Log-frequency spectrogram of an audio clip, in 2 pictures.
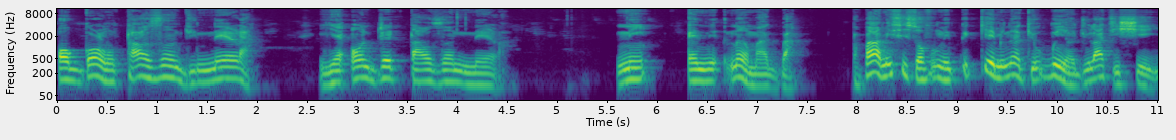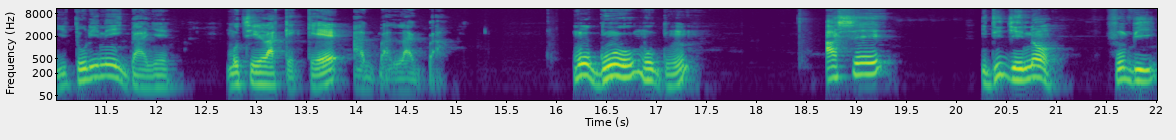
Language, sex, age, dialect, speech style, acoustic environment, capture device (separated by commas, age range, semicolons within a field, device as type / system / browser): Yoruba, male, 18-24, Nigeria - Ibadan, focused; relaxed; happy, nature; people talking, mobile / Linux / Chrome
